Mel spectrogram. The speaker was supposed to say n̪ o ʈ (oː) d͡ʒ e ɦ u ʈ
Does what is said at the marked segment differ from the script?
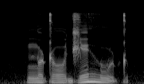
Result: no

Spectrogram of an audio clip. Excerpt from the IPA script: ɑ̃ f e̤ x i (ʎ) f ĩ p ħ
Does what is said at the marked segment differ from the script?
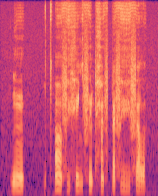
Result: no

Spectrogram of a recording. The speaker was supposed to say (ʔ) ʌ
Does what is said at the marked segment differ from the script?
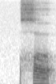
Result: yes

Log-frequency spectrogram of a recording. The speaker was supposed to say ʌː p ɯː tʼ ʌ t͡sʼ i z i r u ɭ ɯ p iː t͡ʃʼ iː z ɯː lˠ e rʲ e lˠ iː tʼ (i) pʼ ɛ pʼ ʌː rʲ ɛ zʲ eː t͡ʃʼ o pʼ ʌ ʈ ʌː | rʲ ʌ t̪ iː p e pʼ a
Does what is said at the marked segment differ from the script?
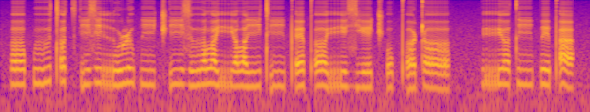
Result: yes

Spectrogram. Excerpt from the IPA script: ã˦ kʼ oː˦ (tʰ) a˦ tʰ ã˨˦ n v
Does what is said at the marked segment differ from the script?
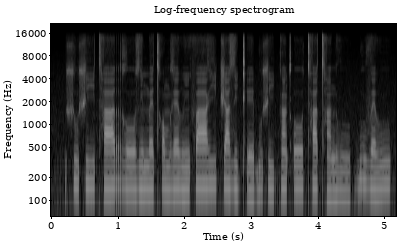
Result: no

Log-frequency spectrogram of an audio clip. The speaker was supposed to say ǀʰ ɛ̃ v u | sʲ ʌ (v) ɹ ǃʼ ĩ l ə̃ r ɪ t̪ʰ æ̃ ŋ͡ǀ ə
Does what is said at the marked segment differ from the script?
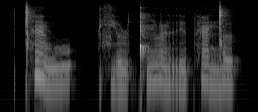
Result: yes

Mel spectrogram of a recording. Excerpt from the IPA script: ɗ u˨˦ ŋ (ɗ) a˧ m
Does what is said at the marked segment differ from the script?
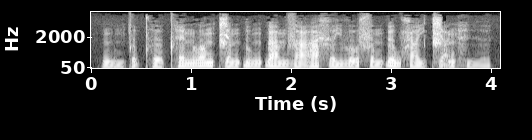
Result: no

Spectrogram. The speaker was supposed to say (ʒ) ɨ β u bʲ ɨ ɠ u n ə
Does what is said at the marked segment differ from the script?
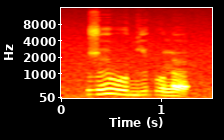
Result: no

